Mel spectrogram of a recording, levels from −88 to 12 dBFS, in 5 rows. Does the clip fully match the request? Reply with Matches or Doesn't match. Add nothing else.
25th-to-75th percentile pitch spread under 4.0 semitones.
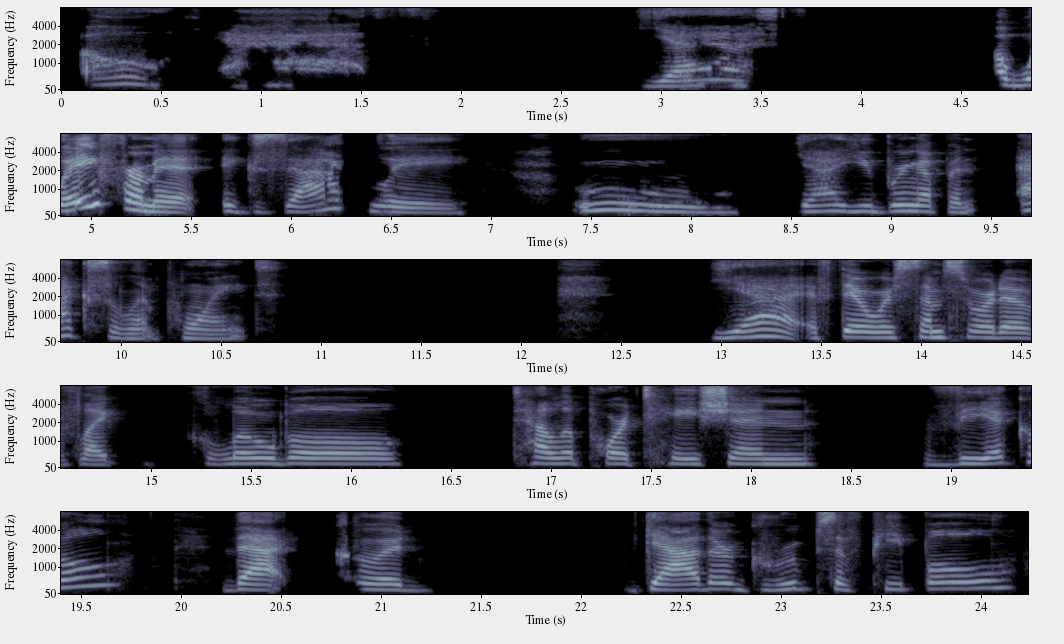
Matches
